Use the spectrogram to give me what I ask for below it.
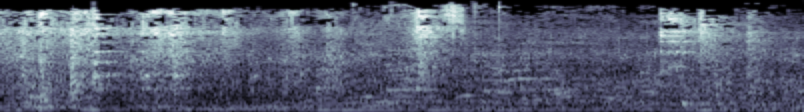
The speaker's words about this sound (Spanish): Este es el sonido de un horno, ¿eh? De un horno de pan, de una panadería, la de Eduardo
